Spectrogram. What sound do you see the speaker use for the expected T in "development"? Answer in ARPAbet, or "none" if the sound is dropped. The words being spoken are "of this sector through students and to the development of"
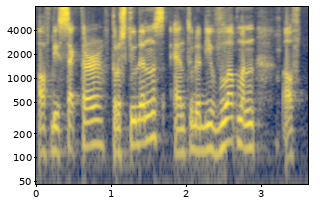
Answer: T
